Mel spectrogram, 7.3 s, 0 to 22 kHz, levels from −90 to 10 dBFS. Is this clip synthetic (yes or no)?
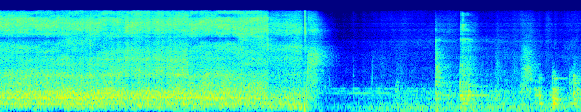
yes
